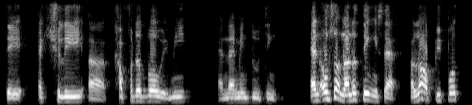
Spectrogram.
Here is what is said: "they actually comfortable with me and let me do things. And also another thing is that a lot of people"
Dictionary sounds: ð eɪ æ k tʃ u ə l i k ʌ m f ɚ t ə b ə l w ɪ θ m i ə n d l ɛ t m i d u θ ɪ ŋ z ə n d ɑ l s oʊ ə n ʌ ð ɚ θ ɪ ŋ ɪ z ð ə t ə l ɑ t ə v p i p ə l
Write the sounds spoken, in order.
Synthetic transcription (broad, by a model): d eɪ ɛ k tʃ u ə l i k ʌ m f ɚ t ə b ə l w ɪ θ m i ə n l ɛ t m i d u t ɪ ŋ ə n ɑ l s oʊ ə n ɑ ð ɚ t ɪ ŋ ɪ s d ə t ə l ɑ t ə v p i p ə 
